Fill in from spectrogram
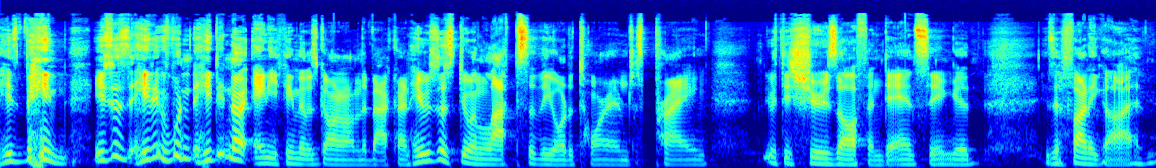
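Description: A young adult man with an Australian accent, a youth pastor telling a lively story in a sermon, laughing and acting out the people in it. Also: mid-range voice. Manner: animated, laughing, acts out dialogue. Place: church auditorium.

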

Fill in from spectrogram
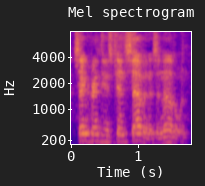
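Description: A man's voice: fairly high pitch, very fast, a bit bright, distant mic, low-quality recording. A man teaching a verse-by-verse Bible study in an emphatic, urging way, putting direct questions to his listeners.

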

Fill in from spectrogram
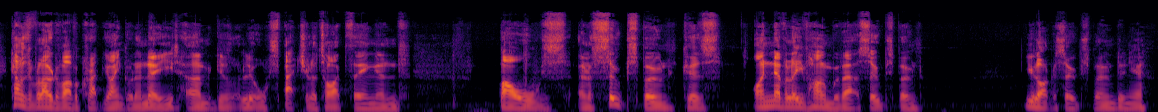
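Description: A camping vlogger from England, with a lowish voice at a moderate pace, chats outdoors at his woodland camp to a camera mounted close on a tripod. His banter is cheeky and teasing toward a friend, laced with dry self-mockery, and the recording is dry with no room echo.

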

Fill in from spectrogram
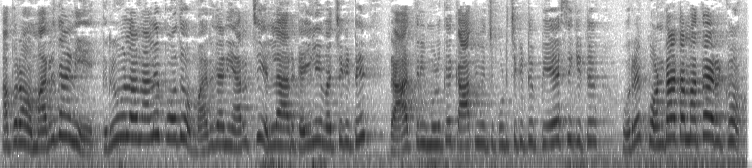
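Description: A woman's voice: very high-pitched, quick pace, hardly any pauses, background noise. A middle-aged woman acting as a caring, bossy mother-in-law in a family drama. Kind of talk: family web series acting.

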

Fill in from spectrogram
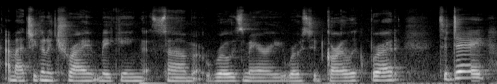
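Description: Young woman, lowish voice, casual home vlog, chatty with fillers, faint background hiss. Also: normal speed, a little mellow. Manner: chatty, filler-heavy with many "like"s. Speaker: fitness vlogger. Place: home kitchen, indoors.

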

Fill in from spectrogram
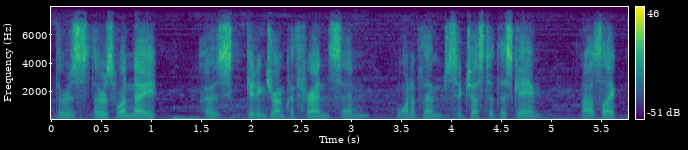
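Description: A man's voice: mid-range voice, monotone, normal speed, a bit bright, poor audio. A man being coached at a game, chatting casually with hesitant, easygoing short replies. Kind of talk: casual chat on a game stream.

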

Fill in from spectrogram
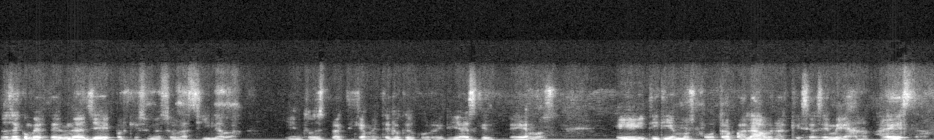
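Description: A man's voice: on the low side, dark tone, a little hiss or hum. A man teaching a beginner Turkish lesson, repeating example phrases and asking his students rhetorical questions. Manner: explains patiently, repeats example phrases slowly; asks rhetorical questions to the class. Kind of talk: slide-based language lesson.

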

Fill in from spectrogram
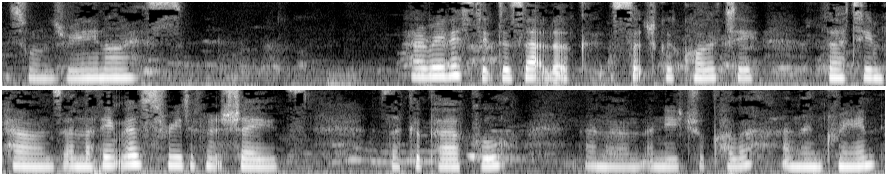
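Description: A young vlogger narrates a casual shopping trip through a spacious home decor store, recorded on a handheld phone camera. She speaks unhurriedly in a level, dark-toned voice that is slightly high, chatting, quoting prices, and occasionally dropping to a whisper.

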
